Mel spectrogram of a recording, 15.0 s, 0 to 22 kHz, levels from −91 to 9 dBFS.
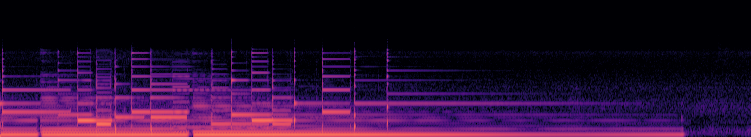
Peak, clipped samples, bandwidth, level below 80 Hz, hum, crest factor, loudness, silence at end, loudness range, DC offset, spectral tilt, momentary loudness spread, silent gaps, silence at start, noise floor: -10 dBFS; under 0.1%; 4.9 kHz; -32 dBFS; none; 16 dB; -26 LUFS; 1.35 s; 17 LU; under 0.1%; -10.5 dB/octave; 19 LU; none; 0 s; -65 dBFS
